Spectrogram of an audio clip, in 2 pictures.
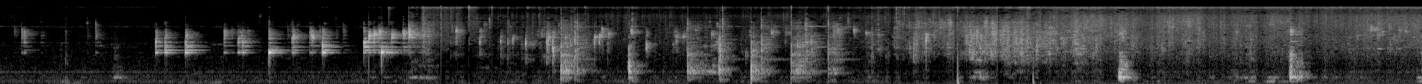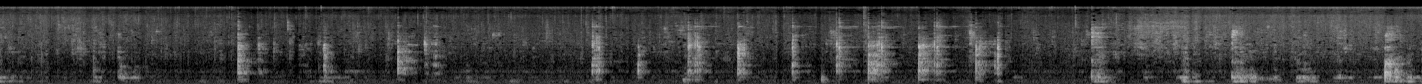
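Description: Dried anchovies frying in hot oil in a wok, sizzling steadily from about four seconds in, with a slotted spatula scraping and knocking against the wok as they are stirred.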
